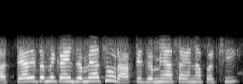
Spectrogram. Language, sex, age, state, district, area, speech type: Gujarati, female, 18-30, Gujarat, Kutch, rural, conversation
